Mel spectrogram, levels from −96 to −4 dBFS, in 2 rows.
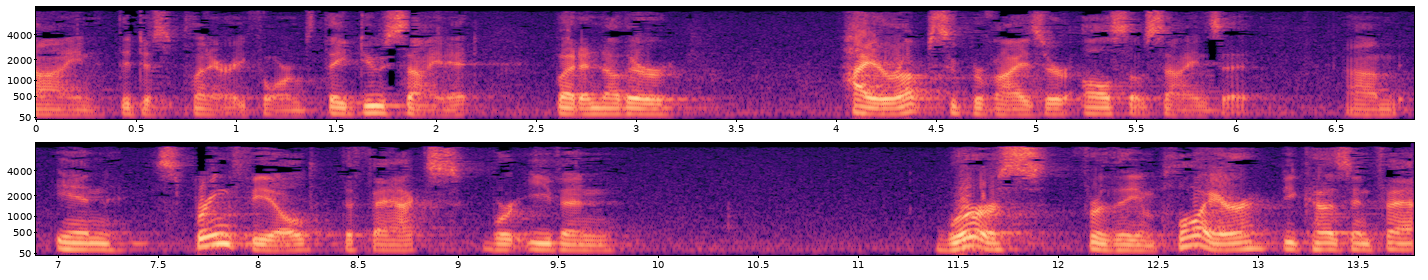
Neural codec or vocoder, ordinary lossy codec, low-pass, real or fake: none; MP3, 32 kbps; 7.2 kHz; real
